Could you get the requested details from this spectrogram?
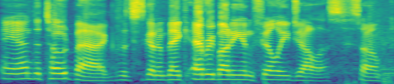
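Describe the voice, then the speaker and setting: A man's voice: fairly high pitch, fairly quick, a faint crowd, a little hiss or hum. A man, a college department chair, giving casual remarks at a gallery event, projecting his voice to the room with frequent hesitations. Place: art gallery event, indoors.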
